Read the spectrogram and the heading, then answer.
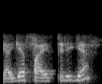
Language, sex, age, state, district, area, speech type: Urdu, male, 18-30, Delhi, North West Delhi, urban, conversation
